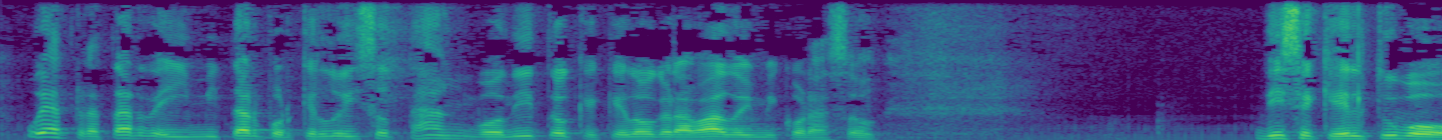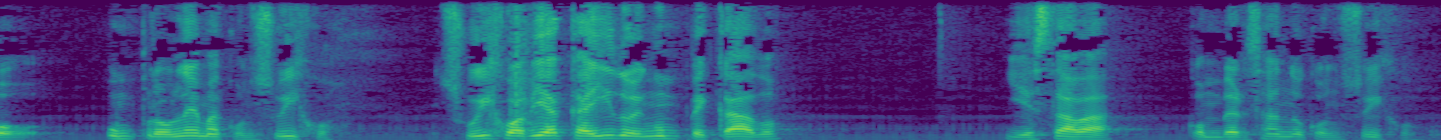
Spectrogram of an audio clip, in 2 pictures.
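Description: A man preaching a sermon to his congregation, shifting between loud emphasis and soft, low asides.

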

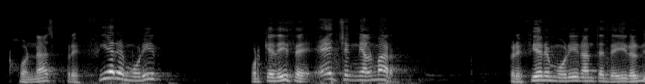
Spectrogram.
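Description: Animated male preacher, higher voice. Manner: animated storytelling with acted quotes. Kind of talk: sermon.

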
